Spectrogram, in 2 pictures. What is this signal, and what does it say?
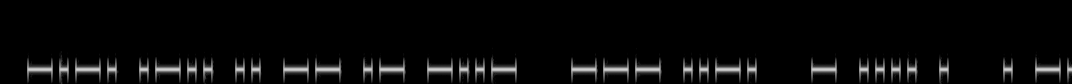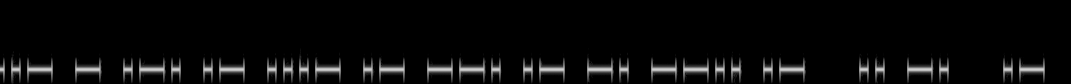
Morse code, heard as a keyed tone, about 15 wpm, 700 Hz. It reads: CLIMAX OF THE EXTRAVAGANZA IN A
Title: Pangram Challenge v2 - 15wpm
